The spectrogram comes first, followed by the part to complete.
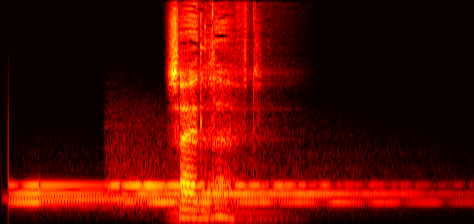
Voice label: audio channel side left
